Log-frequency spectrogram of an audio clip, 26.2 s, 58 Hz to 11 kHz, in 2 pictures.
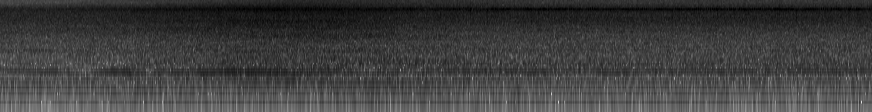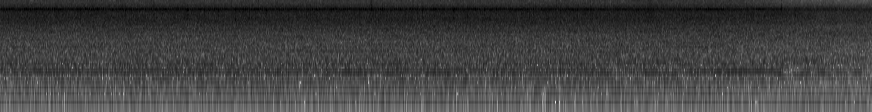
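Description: A 2007 Pontiac G6 GT's 3.5-litre V6 idling steadily, with a steady hum and a faint high whine; it grows louder a few seconds in.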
